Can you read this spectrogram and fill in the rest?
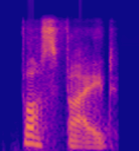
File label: "phosphide", Indian; Dictionary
